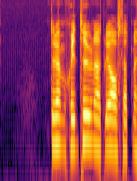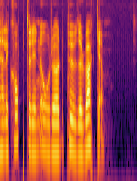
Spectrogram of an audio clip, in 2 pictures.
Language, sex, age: Swedish, male, 24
